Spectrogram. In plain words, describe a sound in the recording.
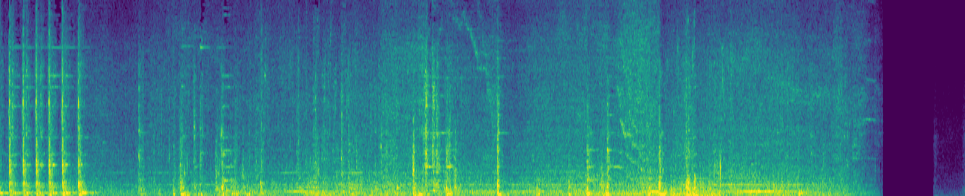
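Rock fragments crack and tumble down.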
